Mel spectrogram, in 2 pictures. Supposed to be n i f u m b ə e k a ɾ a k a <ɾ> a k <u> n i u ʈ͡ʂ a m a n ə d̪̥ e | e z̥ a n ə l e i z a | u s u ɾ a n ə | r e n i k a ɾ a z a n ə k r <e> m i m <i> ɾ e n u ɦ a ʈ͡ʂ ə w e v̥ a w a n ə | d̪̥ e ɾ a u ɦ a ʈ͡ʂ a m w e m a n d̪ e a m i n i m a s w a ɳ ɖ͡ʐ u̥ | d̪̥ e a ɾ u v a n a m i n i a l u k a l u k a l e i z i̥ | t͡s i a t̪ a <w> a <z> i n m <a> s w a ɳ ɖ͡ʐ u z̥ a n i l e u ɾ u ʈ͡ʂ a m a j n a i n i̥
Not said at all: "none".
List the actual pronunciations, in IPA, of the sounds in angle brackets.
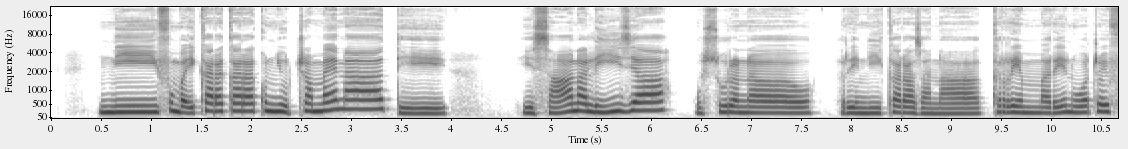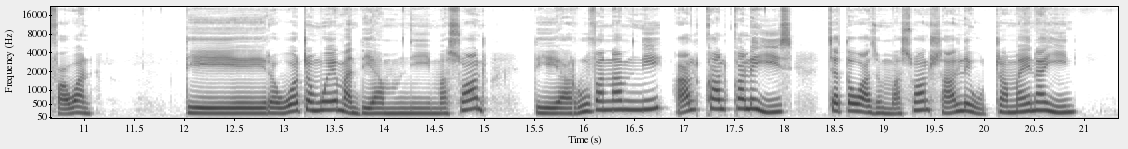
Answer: ɾ, u, e, a, w, z, a

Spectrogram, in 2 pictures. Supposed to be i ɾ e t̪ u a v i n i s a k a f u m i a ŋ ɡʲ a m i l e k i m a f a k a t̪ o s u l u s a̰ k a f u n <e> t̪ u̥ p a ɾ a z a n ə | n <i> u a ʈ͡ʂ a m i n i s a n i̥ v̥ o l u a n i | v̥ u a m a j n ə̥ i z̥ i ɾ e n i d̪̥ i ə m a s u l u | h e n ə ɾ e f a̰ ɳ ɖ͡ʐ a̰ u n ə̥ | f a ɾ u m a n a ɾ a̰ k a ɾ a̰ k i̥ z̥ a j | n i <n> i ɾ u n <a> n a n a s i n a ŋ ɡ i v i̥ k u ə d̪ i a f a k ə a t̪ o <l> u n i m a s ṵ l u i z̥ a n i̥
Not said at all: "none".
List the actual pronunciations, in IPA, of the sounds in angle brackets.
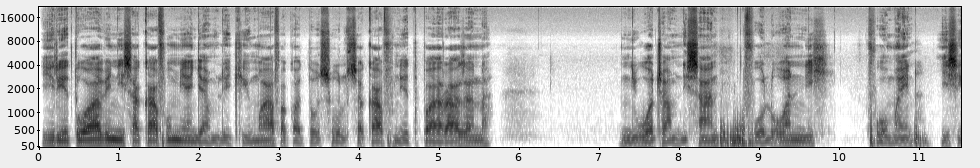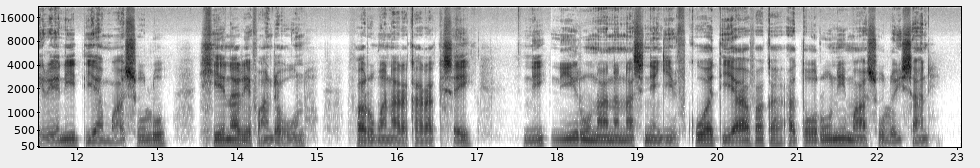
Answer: e, i, n, a, ɾ

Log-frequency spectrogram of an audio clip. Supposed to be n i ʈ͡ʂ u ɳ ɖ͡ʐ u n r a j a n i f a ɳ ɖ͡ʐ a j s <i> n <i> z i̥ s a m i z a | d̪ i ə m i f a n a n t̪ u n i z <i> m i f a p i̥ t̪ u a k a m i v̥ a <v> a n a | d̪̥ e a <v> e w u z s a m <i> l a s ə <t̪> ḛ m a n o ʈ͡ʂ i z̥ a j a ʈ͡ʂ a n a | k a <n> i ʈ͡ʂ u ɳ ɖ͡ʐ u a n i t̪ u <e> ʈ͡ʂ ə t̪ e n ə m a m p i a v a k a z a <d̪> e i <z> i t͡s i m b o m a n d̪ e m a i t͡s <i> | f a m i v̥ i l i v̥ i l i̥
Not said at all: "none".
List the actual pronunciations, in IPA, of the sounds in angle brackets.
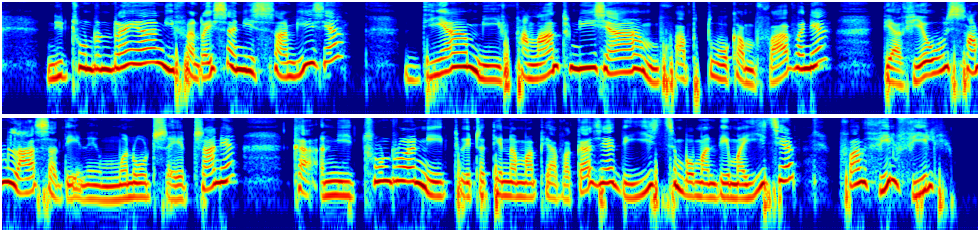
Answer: a, i, a, v, v, i, d̪, n, e, d̪, z, a

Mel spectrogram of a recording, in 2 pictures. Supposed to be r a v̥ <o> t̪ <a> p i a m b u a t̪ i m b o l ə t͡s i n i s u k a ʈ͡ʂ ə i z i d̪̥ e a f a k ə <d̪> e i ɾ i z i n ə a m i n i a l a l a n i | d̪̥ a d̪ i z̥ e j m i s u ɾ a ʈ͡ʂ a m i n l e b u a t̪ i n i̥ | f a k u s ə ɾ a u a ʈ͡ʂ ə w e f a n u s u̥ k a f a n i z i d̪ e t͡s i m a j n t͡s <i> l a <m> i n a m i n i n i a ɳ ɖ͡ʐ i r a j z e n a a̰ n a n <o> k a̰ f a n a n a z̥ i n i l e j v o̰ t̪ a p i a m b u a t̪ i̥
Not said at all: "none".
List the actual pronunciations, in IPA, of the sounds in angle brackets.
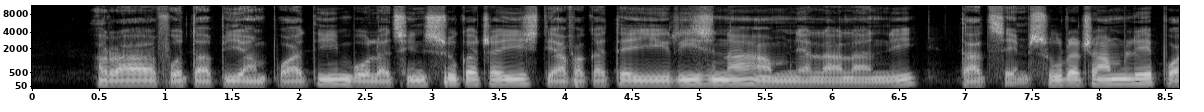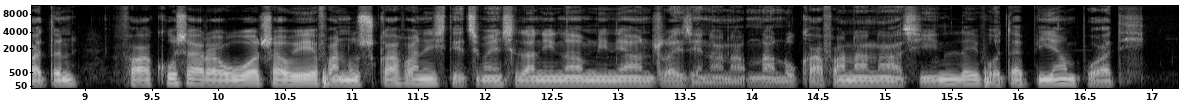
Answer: o, a, t̪, i, n, o

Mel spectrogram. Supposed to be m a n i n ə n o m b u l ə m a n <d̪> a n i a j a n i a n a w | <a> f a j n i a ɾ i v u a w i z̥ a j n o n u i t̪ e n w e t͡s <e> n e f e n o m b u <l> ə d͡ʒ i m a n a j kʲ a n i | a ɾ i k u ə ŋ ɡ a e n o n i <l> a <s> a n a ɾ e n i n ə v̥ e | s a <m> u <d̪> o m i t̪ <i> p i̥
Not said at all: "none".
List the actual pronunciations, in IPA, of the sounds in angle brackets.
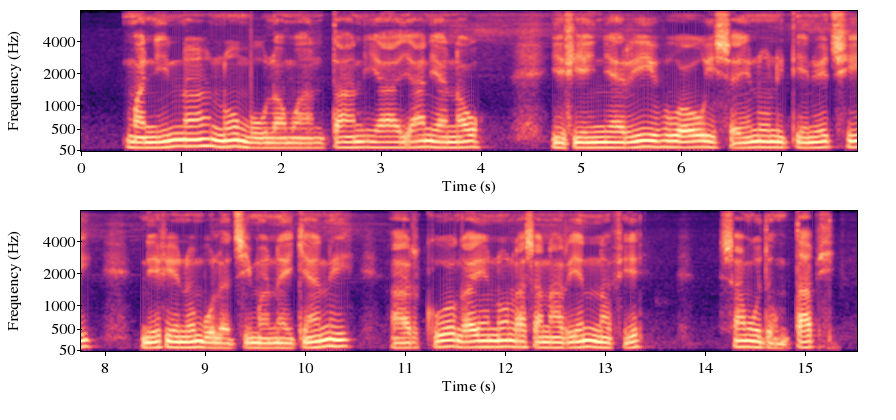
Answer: t̪, e, i, l, l, s, m, d̪, a

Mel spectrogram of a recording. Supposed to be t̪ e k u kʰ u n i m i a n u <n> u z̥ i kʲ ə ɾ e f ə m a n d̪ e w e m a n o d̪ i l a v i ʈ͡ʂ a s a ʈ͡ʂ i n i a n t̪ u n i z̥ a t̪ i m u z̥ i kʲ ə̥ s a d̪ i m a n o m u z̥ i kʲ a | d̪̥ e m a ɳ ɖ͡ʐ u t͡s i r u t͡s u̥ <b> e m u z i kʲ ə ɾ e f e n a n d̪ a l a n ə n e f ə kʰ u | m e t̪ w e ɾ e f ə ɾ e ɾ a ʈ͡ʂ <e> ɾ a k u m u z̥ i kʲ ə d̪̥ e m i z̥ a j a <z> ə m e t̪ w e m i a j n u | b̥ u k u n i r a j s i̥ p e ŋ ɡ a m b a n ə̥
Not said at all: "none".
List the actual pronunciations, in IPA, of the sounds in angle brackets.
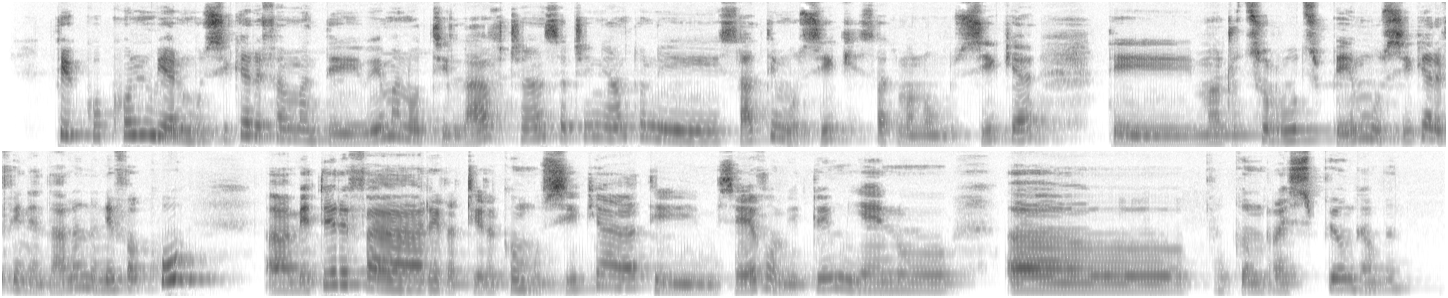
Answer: m, b, e, v

